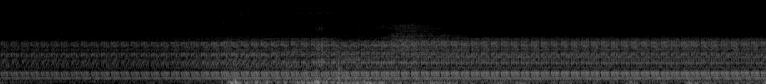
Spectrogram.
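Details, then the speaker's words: Whirlpool washer with a failing lid safety switch; after a click only a steady low electrical hum, no drain or spin, running only while the lid is pressed and stopping when released. "when I got up off the lid nothing nuts now press on the lid it starts I'll let go of the lid it shuts off"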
